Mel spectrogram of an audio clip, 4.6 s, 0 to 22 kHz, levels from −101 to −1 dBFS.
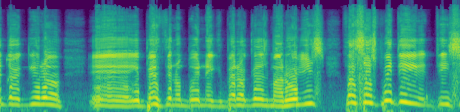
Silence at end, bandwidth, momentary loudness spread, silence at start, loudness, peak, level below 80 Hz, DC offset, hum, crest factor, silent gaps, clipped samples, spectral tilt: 0 s; over 20 kHz; 6 LU; 0 s; -8 LUFS; 0 dBFS; -38 dBFS; under 0.1%; none; 10 dB; none; 0.3%; -2.5 dB/octave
